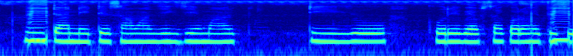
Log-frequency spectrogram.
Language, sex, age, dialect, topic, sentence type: Bengali, female, 18-24, Western, banking, statement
